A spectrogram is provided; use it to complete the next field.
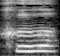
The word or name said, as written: he1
